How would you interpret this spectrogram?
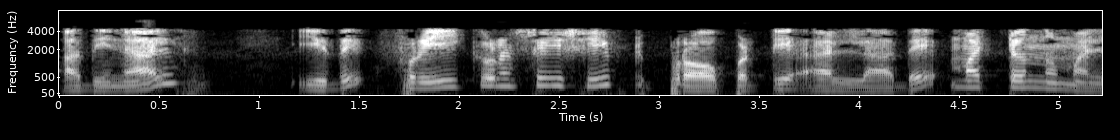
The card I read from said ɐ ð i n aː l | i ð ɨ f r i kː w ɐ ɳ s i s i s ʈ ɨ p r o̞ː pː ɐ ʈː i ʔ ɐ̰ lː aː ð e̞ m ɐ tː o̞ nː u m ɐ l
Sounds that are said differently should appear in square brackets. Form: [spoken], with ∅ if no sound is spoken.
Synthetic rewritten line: ɐ ð i n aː l | i ð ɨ f r [iː] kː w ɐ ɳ s i [ʂ] i [f] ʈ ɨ p r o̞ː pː ɐ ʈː i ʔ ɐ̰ lː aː ð e̞ m ɐ tː o̞ nː u m ɐ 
